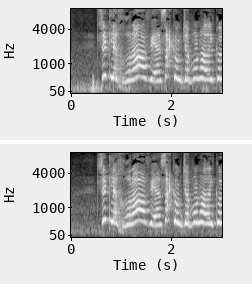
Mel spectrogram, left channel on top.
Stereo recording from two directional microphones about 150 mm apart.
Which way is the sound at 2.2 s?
55° right (ahead or behind).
